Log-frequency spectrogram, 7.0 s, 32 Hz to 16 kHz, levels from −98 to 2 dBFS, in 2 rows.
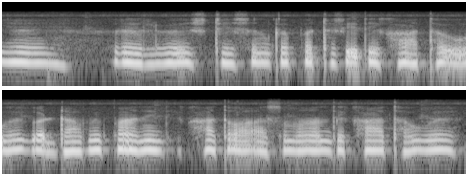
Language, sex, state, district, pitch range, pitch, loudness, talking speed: Hindi, female, Bihar, Vaishali, 180-195 Hz, 185 Hz, -19 LUFS, 145 wpm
